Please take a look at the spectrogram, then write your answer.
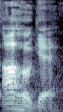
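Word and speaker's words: アホ毛: to the sides guillotine oh oh okay it's aho gay it's ahoke it means um i said it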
